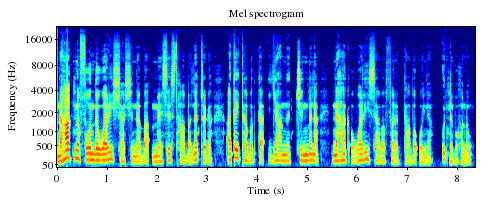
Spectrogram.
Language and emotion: Manipuri, neutral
